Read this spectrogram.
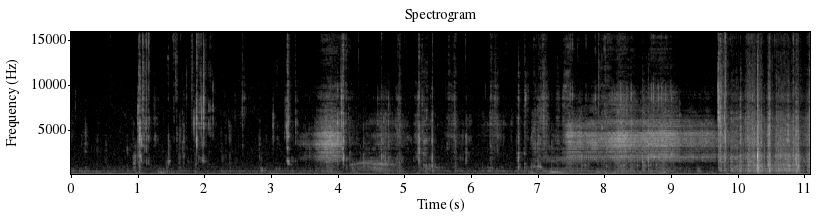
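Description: A young man crunches and chews crisps up close.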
